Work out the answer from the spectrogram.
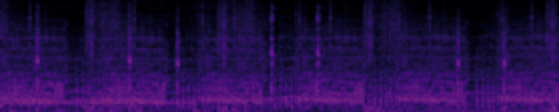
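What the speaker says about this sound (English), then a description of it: "This is so much faster than my old drill." A drill running in the video game Terraria: a continuous buzzing, saw-like whine with rhythmic grinding pulses, steady and close, with no talking.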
